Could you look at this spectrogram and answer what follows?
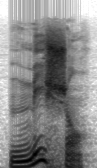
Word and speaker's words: méchant: Méchant. final T not pronounced, then CH, ch, chant, méchant.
